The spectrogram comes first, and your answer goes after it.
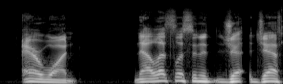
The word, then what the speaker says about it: Erewhon: But he calls it like Air One. Yeah, he completely pronounces it wrong. I don't even live in LA and I pronounce it right. Erewhon.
